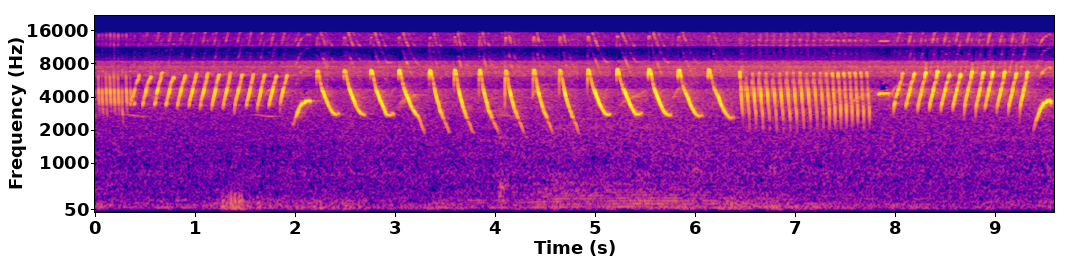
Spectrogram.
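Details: Canary singing to stimulate other canaries: varied tours of rapid high chips, a long series of steeply descending whistled notes, a dense buzzing rattle, then quick trills again; lively, continuous and high-pitched.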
